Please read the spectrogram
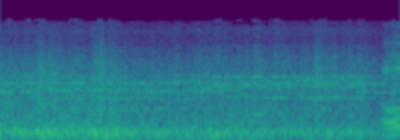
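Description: Massed pipe band playing: bagpipes over a dense roll of side drums, heard as a thick, worn old newsreel recording.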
